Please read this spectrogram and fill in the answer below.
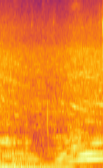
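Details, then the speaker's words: Repaired old Jeep with a new custom non-standard muffler, quick rev: note rises cleanly and smoothly with a deep, even exhaust tone; sounds healthy and tight. "did you not hear this thing screaming I hope the microphone picked that up it sounded kind of cool actually sounds like a fine tun machine if you ask me"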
